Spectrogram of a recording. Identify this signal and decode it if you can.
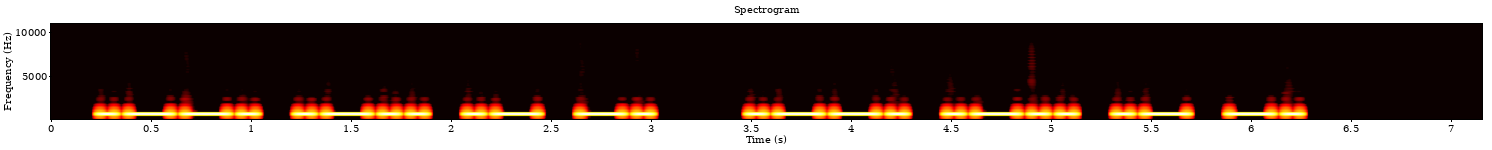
Morse code, heard as a keyed tone, about 17 wpm, 700 Hz. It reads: PLAN PLAN
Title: Top 500 Words Repeated 17wpm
